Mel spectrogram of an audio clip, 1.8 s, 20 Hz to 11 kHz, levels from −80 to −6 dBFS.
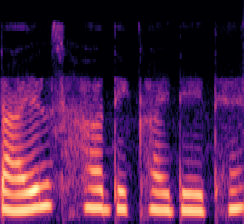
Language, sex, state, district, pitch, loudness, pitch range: Chhattisgarhi, female, Chhattisgarh, Jashpur, 255 Hz, -16 LUFS, 240-265 Hz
